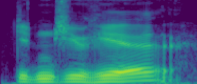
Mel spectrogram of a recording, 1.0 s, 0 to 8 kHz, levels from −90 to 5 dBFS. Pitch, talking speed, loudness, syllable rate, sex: 110 Hz, 185 wpm, -14 LUFS, 3.5 syllables/s, male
